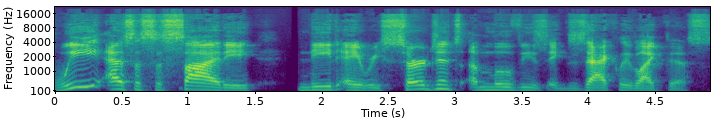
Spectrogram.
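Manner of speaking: ordinary delivery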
